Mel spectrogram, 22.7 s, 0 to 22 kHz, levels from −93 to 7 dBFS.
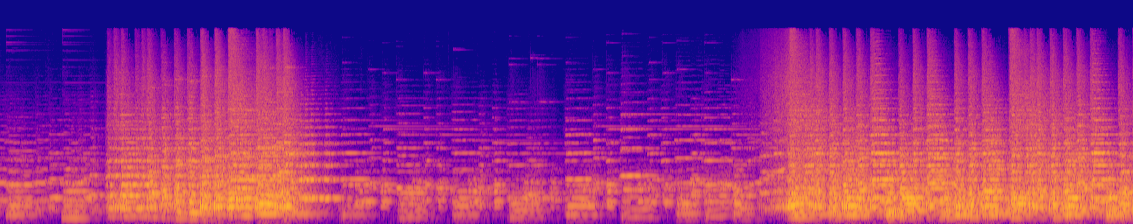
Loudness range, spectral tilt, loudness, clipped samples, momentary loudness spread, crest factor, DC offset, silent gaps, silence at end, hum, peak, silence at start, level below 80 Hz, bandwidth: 15 LU; -5.5 dB/octave; -14 LUFS; under 0.1%; 17 LU; 14 dB; under 0.1%; none; 0 s; none; 0 dBFS; 0 s; -44 dBFS; 14 kHz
